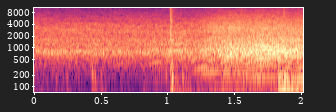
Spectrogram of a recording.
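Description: A heavy body slams onto a hard surface with a thud.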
